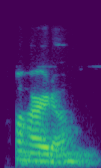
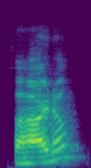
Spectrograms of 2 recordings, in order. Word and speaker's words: Fajardo: Fajardo. Fajardo? Yes. The J pronounced H, right?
